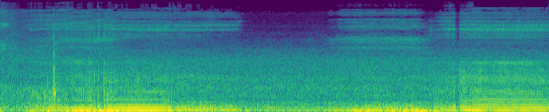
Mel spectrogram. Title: Snoring competition 😴😡😩 #shorts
